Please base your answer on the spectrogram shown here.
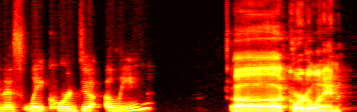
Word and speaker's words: Coeur d'Alene: Coeur d'Alene. Coeur d'Alene.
